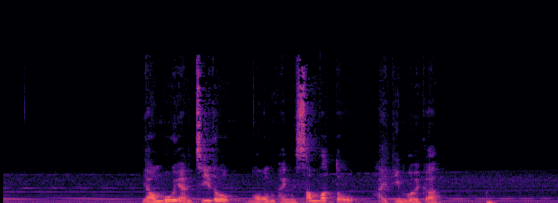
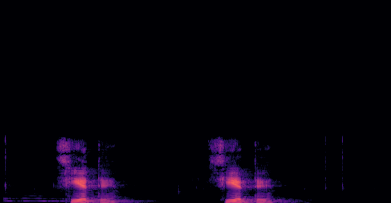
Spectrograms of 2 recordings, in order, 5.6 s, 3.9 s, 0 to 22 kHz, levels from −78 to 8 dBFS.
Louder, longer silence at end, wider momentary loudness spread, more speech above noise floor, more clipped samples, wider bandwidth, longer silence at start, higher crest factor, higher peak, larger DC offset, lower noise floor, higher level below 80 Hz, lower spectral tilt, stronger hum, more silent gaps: about the same, -24 LUFS vs -25 LUFS; second, 0.25 s vs 1.2 s; first, 24 LU vs 19 LU; second, 24 dB vs 50 dB; neither; first, 16.5 kHz vs 7.6 kHz; second, 0.05 s vs 0.55 s; second, 20 dB vs 26 dB; about the same, -4 dBFS vs -6 dBFS; neither; second, -47 dBFS vs -76 dBFS; first, -52 dBFS vs -70 dBFS; about the same, -5.5 dB/octave vs -4.5 dB/octave; neither; neither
